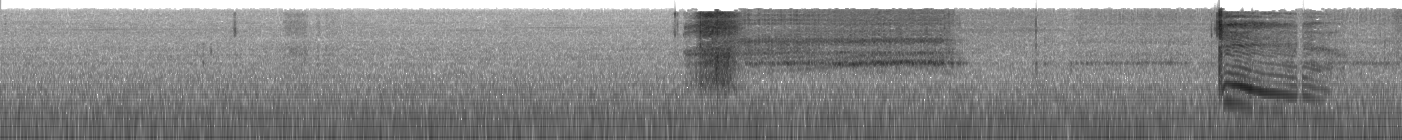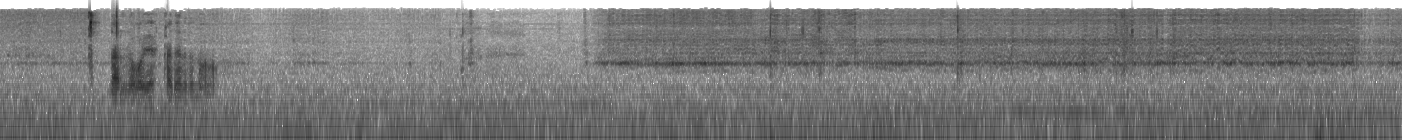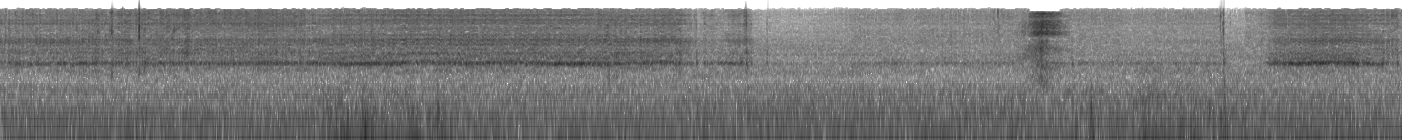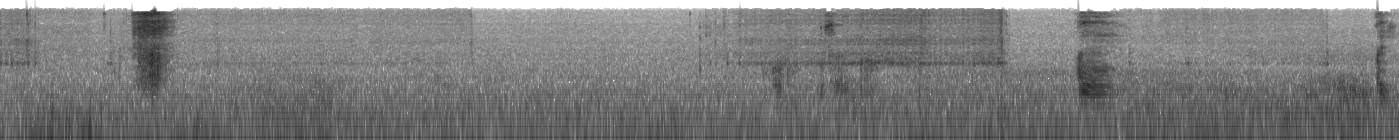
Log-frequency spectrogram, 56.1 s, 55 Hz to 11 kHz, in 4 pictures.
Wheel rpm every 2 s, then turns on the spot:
0, 0, 0, 30, 40, 10, 20, 20, 10, 10, 60, 60, 60, 60, 60, 60, 70, 30, 10, 10, 40, 10, 10, 0, 20, 40, 10, 10.
10-16 36-38 42-46 52-54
